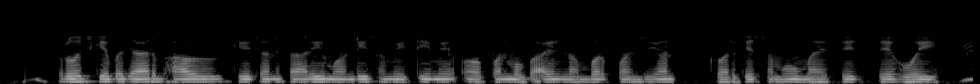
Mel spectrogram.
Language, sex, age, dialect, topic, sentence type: Bhojpuri, male, 18-24, Northern, agriculture, question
